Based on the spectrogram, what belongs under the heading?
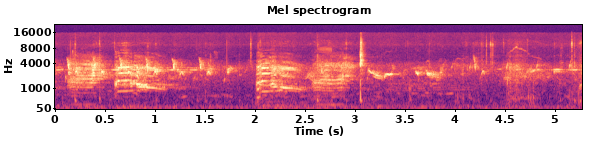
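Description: Birds calling in short, repeated honking calls, several in quick succession.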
